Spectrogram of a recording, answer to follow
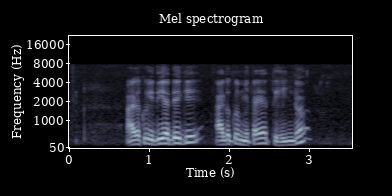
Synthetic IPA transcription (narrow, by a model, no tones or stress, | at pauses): a̰lekuidijadeɡialek̬omɪtajatiɦiɲdɔ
